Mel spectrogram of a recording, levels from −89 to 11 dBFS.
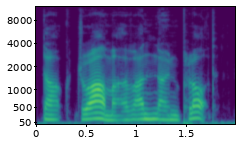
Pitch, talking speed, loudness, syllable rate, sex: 140 Hz, 150 wpm, -19 LUFS, 4.0 syllables/s, male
